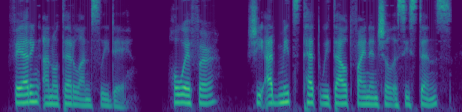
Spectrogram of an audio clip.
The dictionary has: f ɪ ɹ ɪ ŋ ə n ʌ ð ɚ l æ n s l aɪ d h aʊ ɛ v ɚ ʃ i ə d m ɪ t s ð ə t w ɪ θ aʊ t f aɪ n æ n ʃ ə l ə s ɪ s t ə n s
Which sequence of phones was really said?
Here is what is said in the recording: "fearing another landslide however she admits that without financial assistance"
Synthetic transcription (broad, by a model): f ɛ ɹ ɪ ŋ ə n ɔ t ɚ l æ n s l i d h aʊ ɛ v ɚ ʃ i ə d m ɪ t s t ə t w ɪ θ aʊ t f aɪ n æ n ʃ ə l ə s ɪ s t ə n s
